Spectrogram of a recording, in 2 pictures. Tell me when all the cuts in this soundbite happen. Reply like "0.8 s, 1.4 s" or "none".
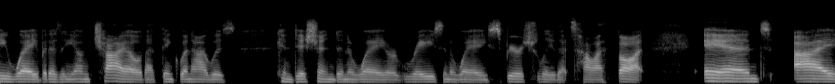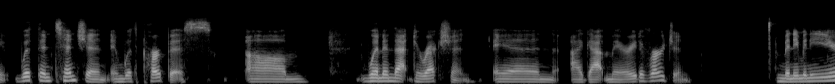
2.8 s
